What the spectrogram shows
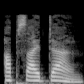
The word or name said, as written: upside down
